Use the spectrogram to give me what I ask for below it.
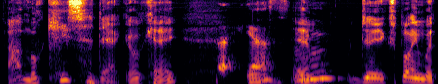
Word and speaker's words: Melchizedek: Order of Melchizedek. Melchizedek.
